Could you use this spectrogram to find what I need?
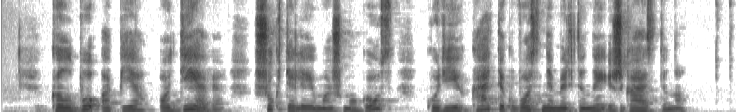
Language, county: Lithuanian, Vilnius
